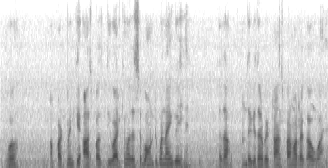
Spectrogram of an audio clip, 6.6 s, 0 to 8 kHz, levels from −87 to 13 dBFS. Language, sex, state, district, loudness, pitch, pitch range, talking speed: Hindi, male, Bihar, Darbhanga, -24 LUFS, 120 Hz, 110-125 Hz, 190 wpm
